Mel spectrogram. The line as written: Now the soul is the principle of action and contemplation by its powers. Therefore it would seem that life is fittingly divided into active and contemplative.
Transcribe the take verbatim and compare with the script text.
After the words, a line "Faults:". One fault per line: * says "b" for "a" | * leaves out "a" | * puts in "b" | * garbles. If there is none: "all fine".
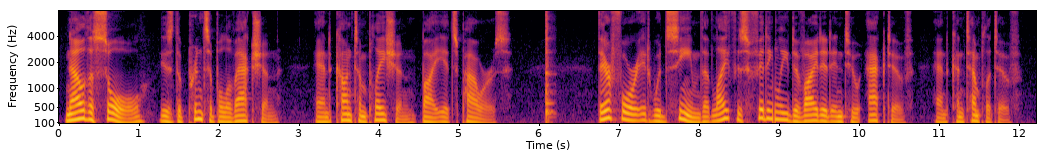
Now the soul is the principle of action and contemplation by its powers. Therefore it would seem that life is fittingly divided into active and contemplative.
Faults:
all fine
